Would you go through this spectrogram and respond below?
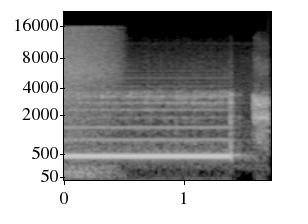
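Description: A telephone is dialed, producing a single sustained steady tone that cuts off abruptly and is followed by a brief, softer second sound, with no talking.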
